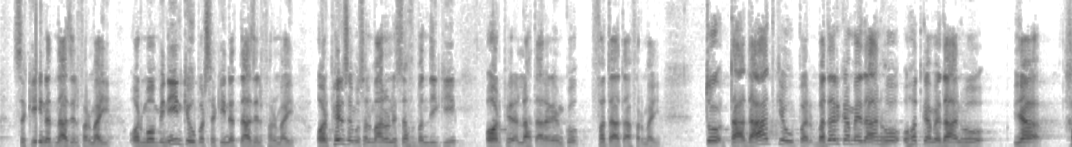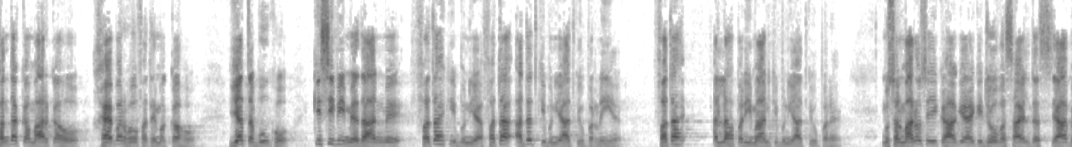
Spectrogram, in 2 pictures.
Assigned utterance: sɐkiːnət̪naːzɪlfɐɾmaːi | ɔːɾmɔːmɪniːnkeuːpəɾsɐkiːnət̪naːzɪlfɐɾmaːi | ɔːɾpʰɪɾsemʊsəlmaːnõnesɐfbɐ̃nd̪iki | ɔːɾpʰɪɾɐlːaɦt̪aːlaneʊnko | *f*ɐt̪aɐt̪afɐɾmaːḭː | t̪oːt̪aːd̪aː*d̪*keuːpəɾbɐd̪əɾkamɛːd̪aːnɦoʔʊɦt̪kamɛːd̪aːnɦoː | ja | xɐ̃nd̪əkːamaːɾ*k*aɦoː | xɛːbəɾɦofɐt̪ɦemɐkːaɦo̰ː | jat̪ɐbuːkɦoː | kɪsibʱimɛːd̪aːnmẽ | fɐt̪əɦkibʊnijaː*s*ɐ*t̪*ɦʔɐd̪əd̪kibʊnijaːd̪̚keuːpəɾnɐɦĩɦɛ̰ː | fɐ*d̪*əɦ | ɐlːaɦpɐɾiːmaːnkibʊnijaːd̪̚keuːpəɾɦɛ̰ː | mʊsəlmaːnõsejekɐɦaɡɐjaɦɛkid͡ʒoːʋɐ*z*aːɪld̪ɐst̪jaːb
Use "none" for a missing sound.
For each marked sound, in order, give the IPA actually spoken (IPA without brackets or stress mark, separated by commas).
f, d̪, k, f, t̪, t̪, s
